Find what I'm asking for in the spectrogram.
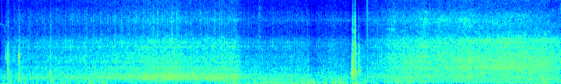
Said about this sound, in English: I feel like I'm in a race car. This thing drives nice, doesn't it's it? It's wonderful.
